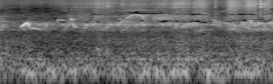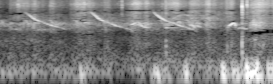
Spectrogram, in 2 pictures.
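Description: Wild birds chirping: a run of short, separate chirps, some arched and some falling in pitch, with a faint low rumble that grows near the end.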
